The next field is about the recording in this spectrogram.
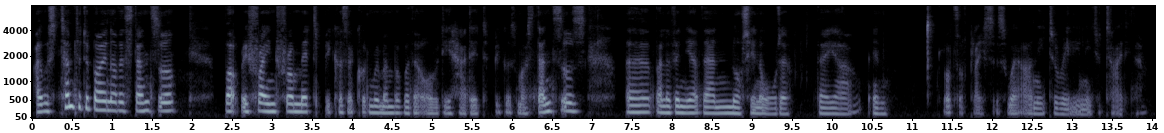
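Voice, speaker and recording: A woman's voice: lowish voice, fairly even intonation, moderate pace, vocal fry, dark tone, no echo. A woman chatting casually and a little hesitantly as she presents craft supplies in a show-and-tell video. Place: indoors at a craft desk.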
